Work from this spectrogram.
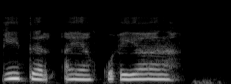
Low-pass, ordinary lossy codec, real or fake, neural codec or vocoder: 9.9 kHz; none; fake; vocoder, 22.05 kHz, 80 mel bands, WaveNeXt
